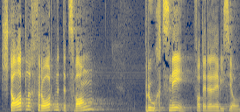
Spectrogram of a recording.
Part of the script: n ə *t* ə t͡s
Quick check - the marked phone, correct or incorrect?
correct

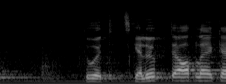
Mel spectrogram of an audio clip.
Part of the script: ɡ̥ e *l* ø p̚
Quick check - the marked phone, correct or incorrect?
correct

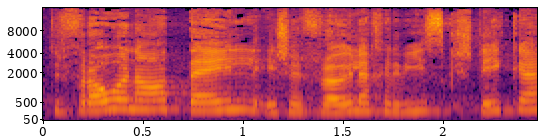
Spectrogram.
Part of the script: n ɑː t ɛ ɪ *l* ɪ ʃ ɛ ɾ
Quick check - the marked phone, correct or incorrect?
correct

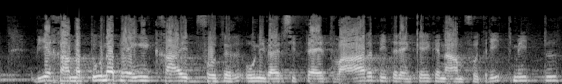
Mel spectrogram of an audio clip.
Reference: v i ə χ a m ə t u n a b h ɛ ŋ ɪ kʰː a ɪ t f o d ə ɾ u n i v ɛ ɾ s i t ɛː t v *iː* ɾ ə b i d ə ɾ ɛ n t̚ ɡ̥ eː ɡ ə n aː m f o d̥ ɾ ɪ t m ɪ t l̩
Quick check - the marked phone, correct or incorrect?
incorrect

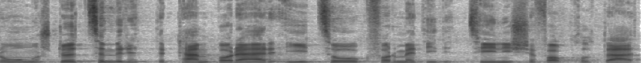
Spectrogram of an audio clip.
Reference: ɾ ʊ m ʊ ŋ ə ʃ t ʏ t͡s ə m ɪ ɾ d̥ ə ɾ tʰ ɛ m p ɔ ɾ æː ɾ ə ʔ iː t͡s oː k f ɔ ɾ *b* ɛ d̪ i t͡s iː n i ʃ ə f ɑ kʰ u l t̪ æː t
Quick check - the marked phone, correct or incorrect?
incorrect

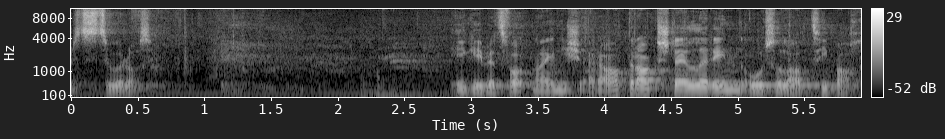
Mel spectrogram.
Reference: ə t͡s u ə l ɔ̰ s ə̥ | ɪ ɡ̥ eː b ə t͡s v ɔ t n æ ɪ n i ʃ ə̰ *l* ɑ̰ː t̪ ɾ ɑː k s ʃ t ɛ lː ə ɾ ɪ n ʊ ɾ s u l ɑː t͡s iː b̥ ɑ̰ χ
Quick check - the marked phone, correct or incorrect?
incorrect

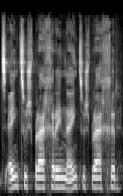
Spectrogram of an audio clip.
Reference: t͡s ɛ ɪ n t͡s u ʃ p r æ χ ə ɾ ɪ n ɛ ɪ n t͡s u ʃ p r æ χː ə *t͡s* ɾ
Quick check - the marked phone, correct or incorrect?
incorrect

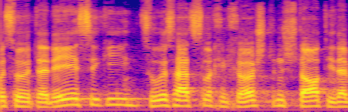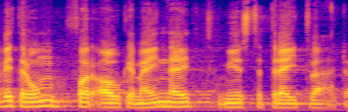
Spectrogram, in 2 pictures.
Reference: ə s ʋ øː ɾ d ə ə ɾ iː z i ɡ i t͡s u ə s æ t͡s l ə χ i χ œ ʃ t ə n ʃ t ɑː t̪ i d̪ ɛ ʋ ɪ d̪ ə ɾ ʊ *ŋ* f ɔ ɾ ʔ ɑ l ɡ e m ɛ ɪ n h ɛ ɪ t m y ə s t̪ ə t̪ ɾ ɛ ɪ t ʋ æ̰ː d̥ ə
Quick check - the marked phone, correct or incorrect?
incorrect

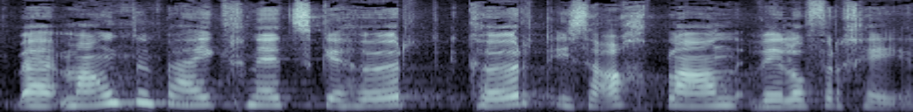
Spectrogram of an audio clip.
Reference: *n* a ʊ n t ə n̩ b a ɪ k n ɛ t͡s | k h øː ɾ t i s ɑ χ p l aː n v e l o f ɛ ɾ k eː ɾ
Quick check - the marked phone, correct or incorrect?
incorrect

